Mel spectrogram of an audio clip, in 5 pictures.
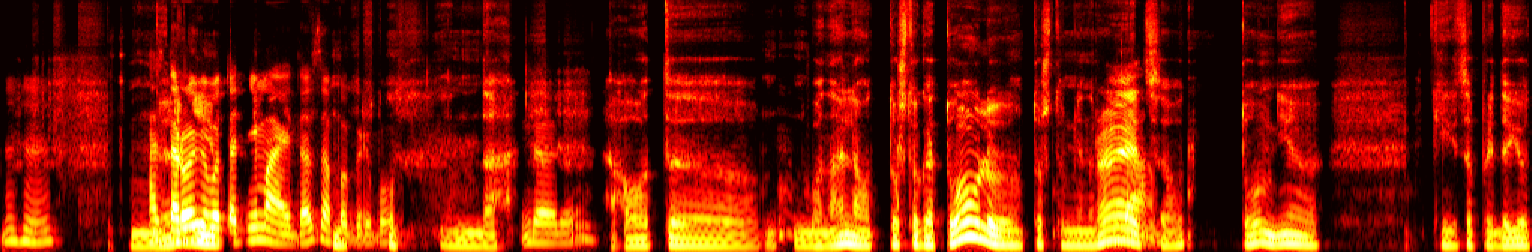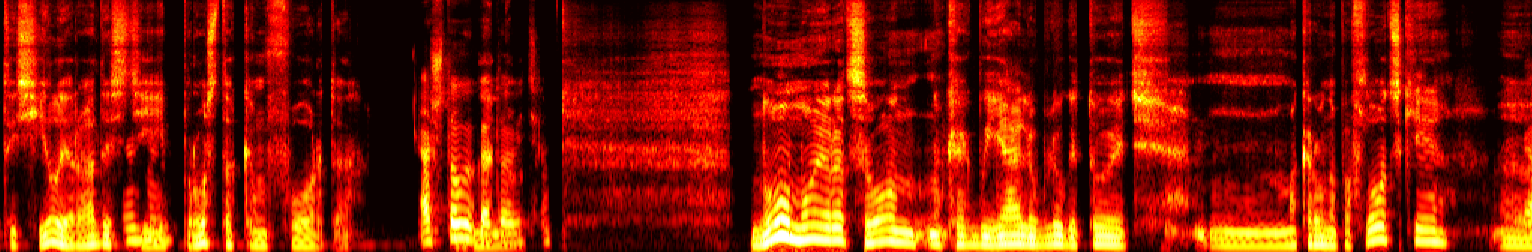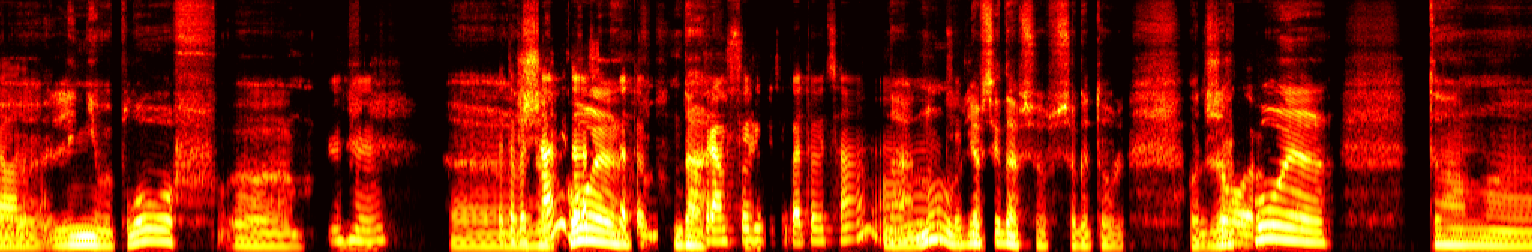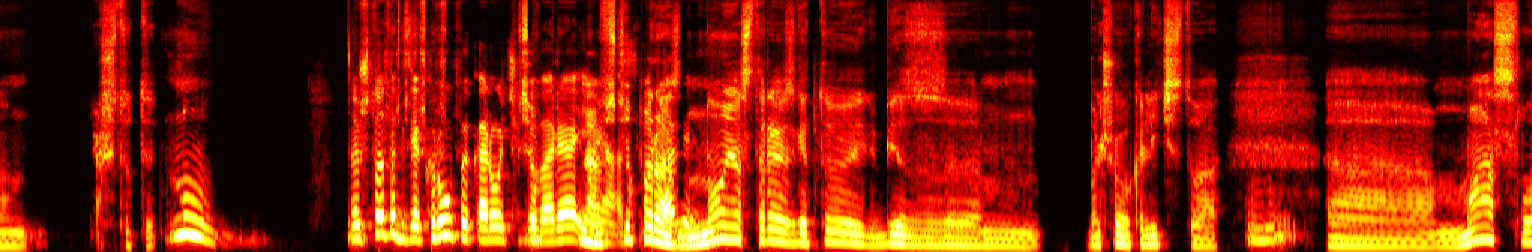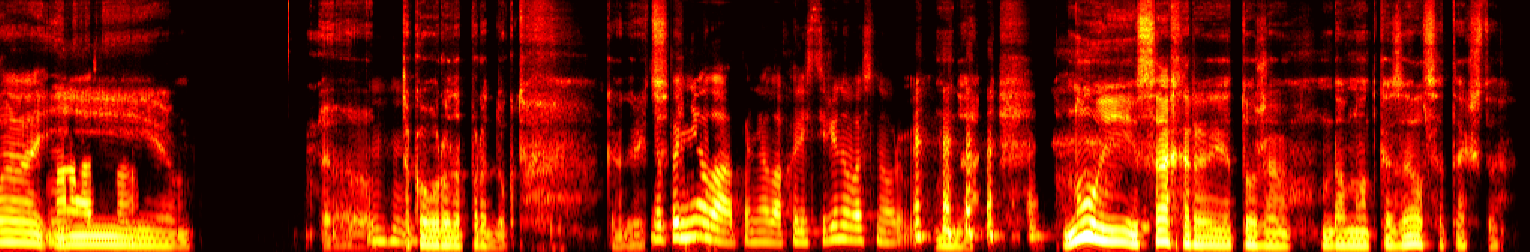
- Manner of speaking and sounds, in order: unintelligible speech; laugh
- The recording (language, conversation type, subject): Russian, unstructured, Как еда влияет на настроение?
- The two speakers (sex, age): female, 35-39; male, 40-44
